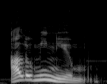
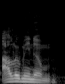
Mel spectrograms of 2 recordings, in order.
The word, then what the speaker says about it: aluminium: So we are kind of lucky to get an iron deposit close, and this is the aluminium or aluminum deposit, depending on how you pronounce this.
